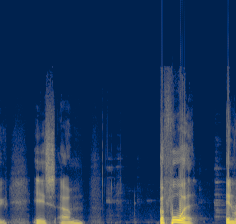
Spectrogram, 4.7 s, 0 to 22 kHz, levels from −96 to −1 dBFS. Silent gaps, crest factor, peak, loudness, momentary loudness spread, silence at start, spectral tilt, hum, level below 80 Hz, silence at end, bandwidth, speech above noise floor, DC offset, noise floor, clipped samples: none; 18 dB; 0 dBFS; -15 LUFS; 19 LU; 0 s; -7.5 dB/octave; none; -44 dBFS; 0 s; 11.5 kHz; 51 dB; under 0.1%; -66 dBFS; 0.1%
